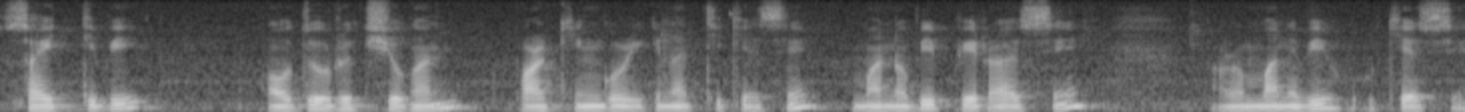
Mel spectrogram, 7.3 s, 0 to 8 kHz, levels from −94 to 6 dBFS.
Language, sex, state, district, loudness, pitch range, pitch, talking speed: Nagamese, male, Nagaland, Kohima, -20 LUFS, 90-115 Hz, 95 Hz, 170 wpm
